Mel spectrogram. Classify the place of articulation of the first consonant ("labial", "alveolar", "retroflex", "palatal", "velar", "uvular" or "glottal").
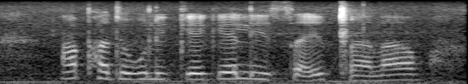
labial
